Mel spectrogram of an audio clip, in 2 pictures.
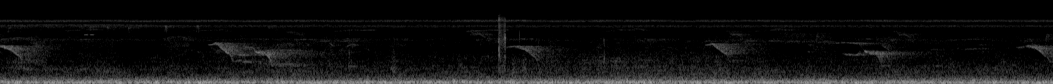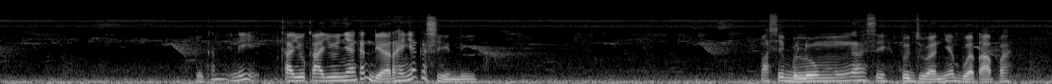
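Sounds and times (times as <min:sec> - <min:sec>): bird calling: 0:00.0 - 0:04.0, 0:04.6 - 0:21.0
insects droning: 0:00.0 - 0:21.0
single click: 0:04.9 - 0:05.2.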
